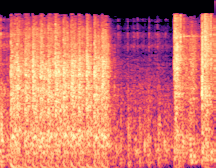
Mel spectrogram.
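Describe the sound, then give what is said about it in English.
Rapid gunfire from an enemy shooting at a building in the war game Six Days in Fallujah: loud, dense bursts of automatic fire that pause briefly near the middle, then start again. “There's a guy to the left shooting that building over there.”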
